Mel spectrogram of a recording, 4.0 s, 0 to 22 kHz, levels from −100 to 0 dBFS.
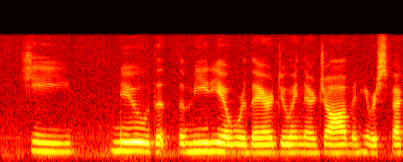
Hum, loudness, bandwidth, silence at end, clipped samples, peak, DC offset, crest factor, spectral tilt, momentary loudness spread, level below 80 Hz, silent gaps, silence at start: none; -21 LUFS; 10.5 kHz; 0 s; under 0.1%; -6 dBFS; under 0.1%; 16 dB; -5 dB/octave; 12 LU; -64 dBFS; none; 0.2 s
